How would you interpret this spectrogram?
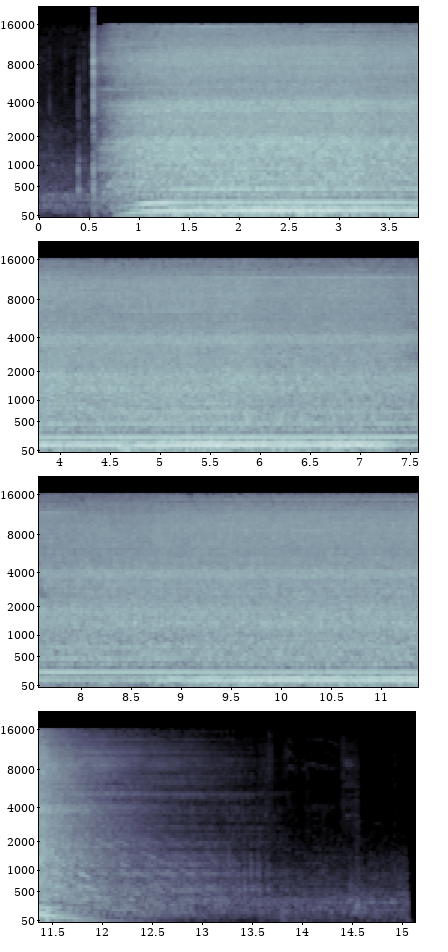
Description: POPCORN MACHINE ON OPERATING OFF; Various kitchen appliances; Sound Effects:Household

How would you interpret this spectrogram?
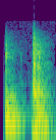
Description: Cartoon Sound Effects Fall; Cartoon Sound Design

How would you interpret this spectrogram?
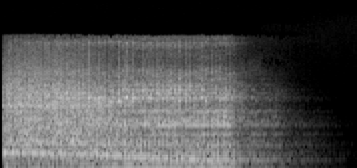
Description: Scream Huge Monster, Monster Sound Effects

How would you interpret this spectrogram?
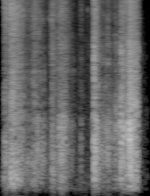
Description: SNOW SCRAPE

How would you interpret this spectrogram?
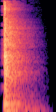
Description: household switch light flick; Light Switch ( Wall Mounted ) Single Click

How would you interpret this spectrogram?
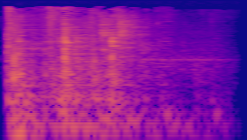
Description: PLASTIC BARRICADE MOVE

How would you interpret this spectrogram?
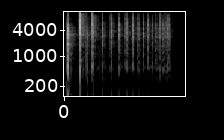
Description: money coin drop, Coin Drops Onto Table; Coin ( Single ) Drops Onto Wooden Table; foley; Objects; McKinney Sound

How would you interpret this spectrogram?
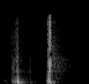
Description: Rubber Stamp Once, Office stamp, stamping paper; Classroom; Schools; LynneMusic

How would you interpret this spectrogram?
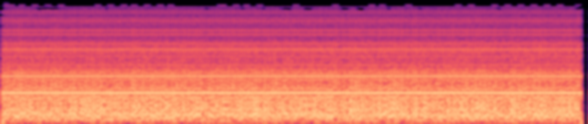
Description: static electric; Static Electrical Hum; Production Element Imaging Element Accent Transition; Blastwave

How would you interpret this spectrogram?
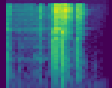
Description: Scissors Set Down, Scissors Set Down Table; Offices; Foley; Blastwave

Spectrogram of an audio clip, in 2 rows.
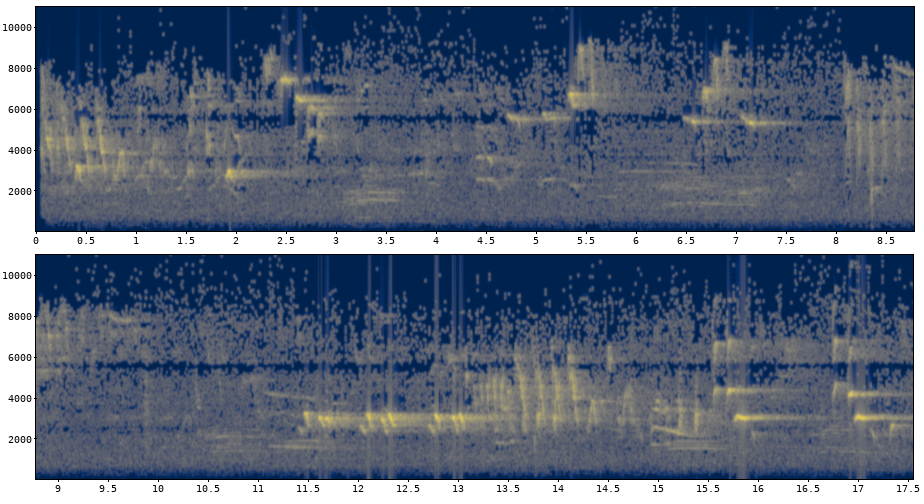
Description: Pastoral Ambience; Nature Scenes; Environmental; Pastoral Ambience 1

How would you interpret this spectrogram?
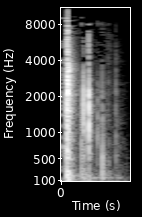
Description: Stone, Rock pieces being thrown on the ground; Rocks; Materials

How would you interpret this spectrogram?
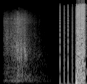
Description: Arrow By Ruffles Fast; Bows and Arrows; Sound Effects:Combat; Big Room Sound

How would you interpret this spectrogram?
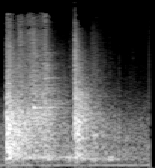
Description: METAL BIN SCRAPE CONCRETE

